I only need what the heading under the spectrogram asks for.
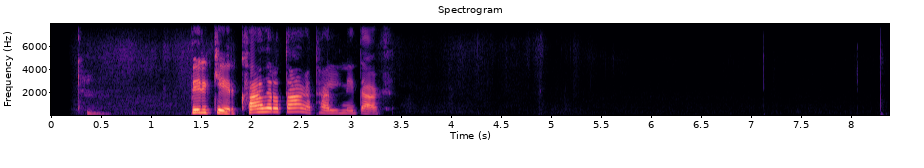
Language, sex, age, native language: Icelandic, female, 40-49, Icelandic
